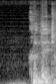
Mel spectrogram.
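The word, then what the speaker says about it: coup d'état: 是妙计啊，coup d'état 啊，这是也是发音过来啊，重音在后面，因为这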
